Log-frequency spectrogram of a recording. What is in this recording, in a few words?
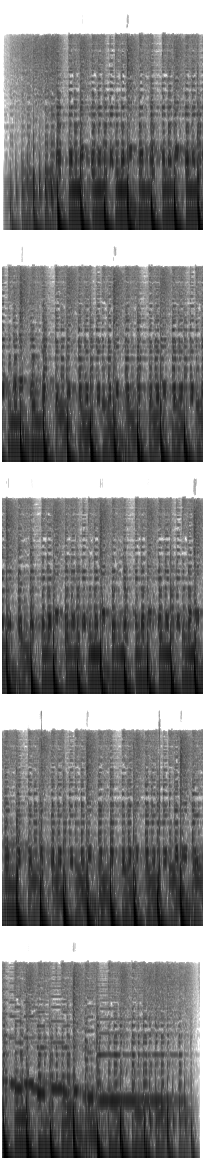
instrumental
